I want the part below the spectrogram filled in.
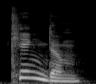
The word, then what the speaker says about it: kingdom: So for example, the first word is kingdom, kingdom. And it's that second syllable, the dum, dum. It's unstressed.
